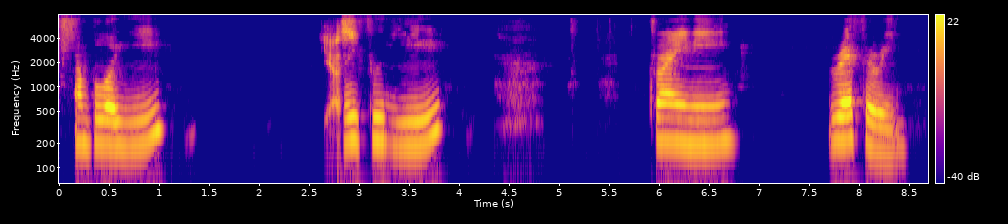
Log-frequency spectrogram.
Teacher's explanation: every time she comes to the E part her pitch Rises · she pronounces the long e sound so she stretches it she even says it a little bit louder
